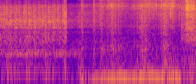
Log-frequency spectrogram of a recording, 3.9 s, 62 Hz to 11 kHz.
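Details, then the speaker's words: 1968 Cadillac Eldorado, sat 20+ years, first start on fresh gas: brief crank, then fires and settles into deep, steady low burble, no knocking or misses; running smooth. "Whoa! Holy cow! Oh, you done? That was running smooth."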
